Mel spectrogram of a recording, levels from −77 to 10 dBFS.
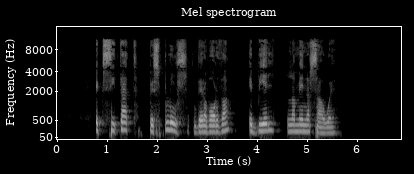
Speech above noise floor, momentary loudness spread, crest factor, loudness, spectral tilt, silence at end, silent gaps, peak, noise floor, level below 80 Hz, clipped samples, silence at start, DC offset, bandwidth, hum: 59 dB; 11 LU; 20 dB; -26 LUFS; -3.5 dB/octave; 1.35 s; none; -10 dBFS; -85 dBFS; -66 dBFS; under 0.1%; 0.75 s; under 0.1%; 11.5 kHz; none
